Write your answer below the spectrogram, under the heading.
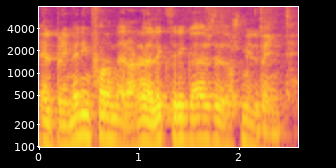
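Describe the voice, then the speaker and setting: Over noticeable background noise and audible room echo, a man with a medium pitch talks at a very fast pace. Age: 70s. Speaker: economist. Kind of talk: interview.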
